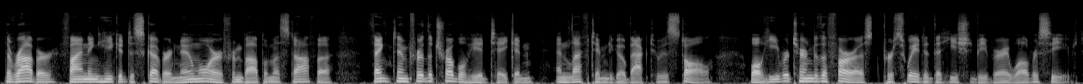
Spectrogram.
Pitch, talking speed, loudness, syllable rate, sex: 110 Hz, 235 wpm, -21 LUFS, 6.2 syllables/s, male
